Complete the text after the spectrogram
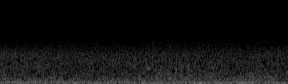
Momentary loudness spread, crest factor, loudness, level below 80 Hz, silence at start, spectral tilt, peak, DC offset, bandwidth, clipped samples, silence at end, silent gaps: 1 LU; 12 dB; -49 LUFS; -52 dBFS; 0 s; -6 dB/octave; -36 dBFS; under 0.1%; 15 kHz; under 0.1%; 0 s; none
